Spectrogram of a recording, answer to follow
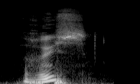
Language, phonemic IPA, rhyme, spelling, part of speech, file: French, /ʁys/, -ys, russe, adjective / noun, Fr-russe.ogg
- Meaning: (adjective) Russian; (noun) Russian language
